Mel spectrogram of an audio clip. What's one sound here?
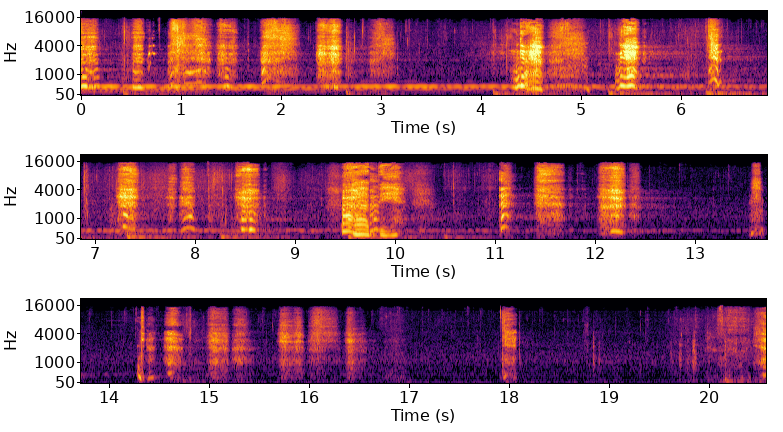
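A young woman pants and breathes heavily, close by.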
